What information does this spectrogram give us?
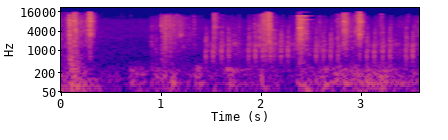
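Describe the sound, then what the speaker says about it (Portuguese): Bursts of rapid video-game gunfire in Fortnite crack again and again in quick volleys, sharp and fairly close, with a few duller thuds mixed in. "Muito tiro demorado aqui, hein, cara."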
